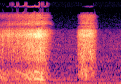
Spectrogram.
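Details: Female nose blowing after a few sneezes: two loud rushing, hissing bursts of air through the nose, the first longer, over low room hum; poor sound quality.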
